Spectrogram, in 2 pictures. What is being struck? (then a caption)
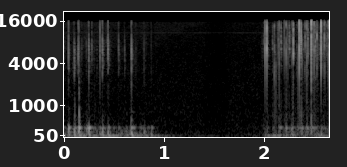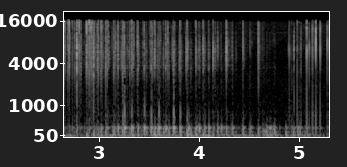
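Steel wire-mesh microphone grille. Long acrylic nails on both hands scratch and tap the bare, hollow, fist-sized spherical steel wire-mesh grille of a microphone. Close, dense crackling scratches and rapid clicking taps carry a heavy low-end boom with a steady tone around 270 Hz. A burst of scratching fades to near silence for about a second, then resumes more continuously and builds until the end.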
